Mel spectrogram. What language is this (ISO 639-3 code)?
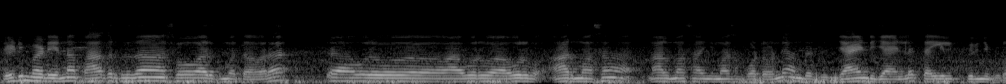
tam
